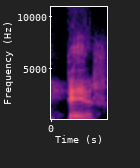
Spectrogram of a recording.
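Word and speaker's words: tear: एक होता है ये, और ये टेयर। इन दोनों में ये आप समझ लीजिए, टीयर और टेयर। इसमें हल्का सा ए है, इसमें ई।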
